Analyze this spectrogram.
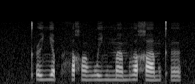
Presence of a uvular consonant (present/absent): present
